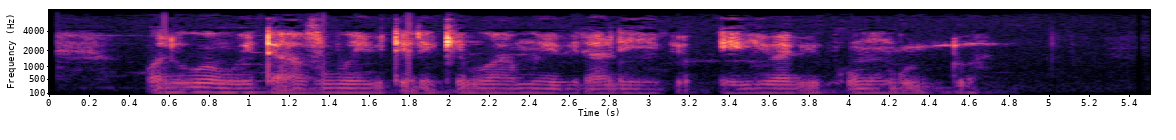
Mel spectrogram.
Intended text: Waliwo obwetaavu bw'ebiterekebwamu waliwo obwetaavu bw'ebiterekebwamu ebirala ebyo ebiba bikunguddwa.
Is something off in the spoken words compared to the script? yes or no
yes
